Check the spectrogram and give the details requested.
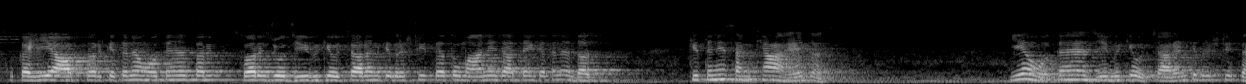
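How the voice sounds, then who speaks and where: High-voiced male teacher in an echoey hall. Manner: asks questions and answers them himself, repeats key words. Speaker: Hindi grammar teacher. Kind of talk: classroom lesson. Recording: echoey hall, tinny phone-like sound.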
